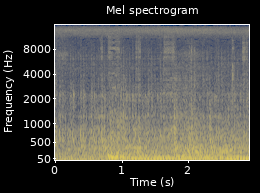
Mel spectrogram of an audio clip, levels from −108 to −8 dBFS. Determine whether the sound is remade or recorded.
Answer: recorded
